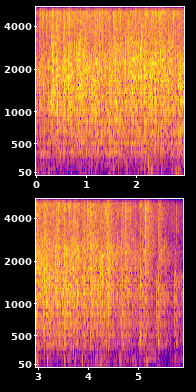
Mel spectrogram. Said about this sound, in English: So why don't we give him a little warm round of applause.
